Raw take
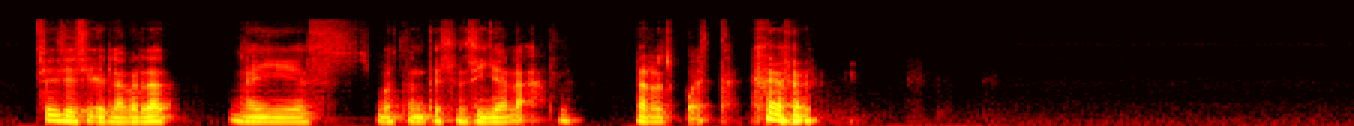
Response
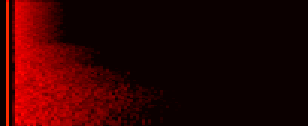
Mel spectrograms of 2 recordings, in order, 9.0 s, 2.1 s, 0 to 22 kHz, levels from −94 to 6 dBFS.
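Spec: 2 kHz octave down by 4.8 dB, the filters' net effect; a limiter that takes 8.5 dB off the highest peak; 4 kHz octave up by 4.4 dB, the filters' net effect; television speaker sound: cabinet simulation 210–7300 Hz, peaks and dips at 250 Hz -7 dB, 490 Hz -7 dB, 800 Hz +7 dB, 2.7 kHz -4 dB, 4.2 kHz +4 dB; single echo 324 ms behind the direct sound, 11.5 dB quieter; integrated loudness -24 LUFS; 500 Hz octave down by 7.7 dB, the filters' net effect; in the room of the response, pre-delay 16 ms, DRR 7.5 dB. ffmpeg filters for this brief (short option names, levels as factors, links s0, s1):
-filter_complex "[0:a]equalizer=f=500:t=o:g=-5.5,equalizer=f=2000:t=o:g=-7.5,equalizer=f=4000:t=o:g=7,alimiter=limit=0.178:level=0:latency=1,aecho=1:1:324:0.266,asplit=2[s0][s1];[1:a]atrim=start_sample=2205,adelay=16[s2];[s1][s2]afir=irnorm=-1:irlink=0,volume=0.447[s3];[s0][s3]amix=inputs=2:normalize=0,highpass=f=210:w=0.5412,highpass=f=210:w=1.3066,equalizer=f=250:t=q:w=4:g=-7,equalizer=f=490:t=q:w=4:g=-7,equalizer=f=800:t=q:w=4:g=7,equalizer=f=2700:t=q:w=4:g=-4,equalizer=f=4200:t=q:w=4:g=4,lowpass=f=7300:w=0.5412,lowpass=f=7300:w=1.3066,volume=3.35"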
